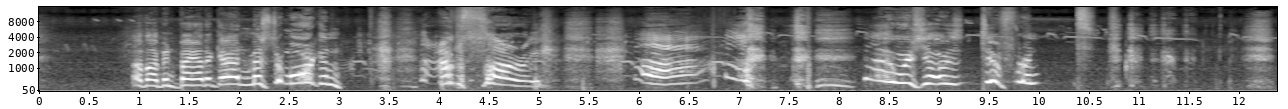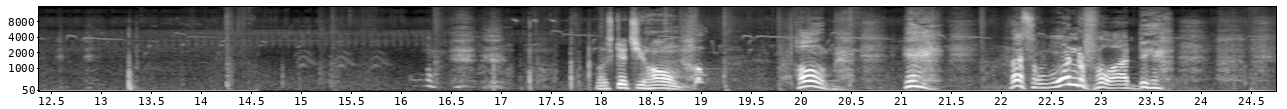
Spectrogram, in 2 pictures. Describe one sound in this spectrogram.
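A middle-aged man speaks softly and sadly, close by.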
